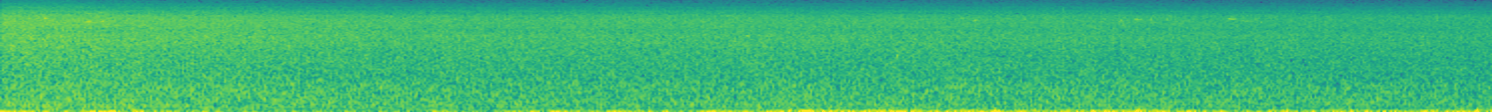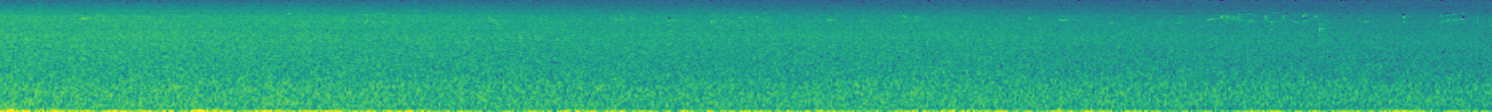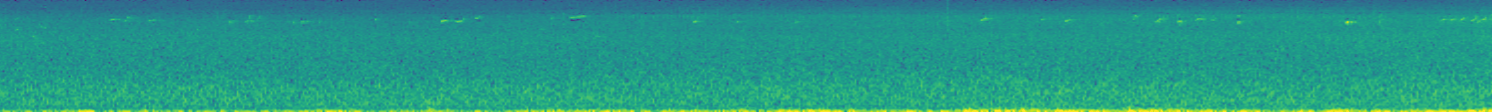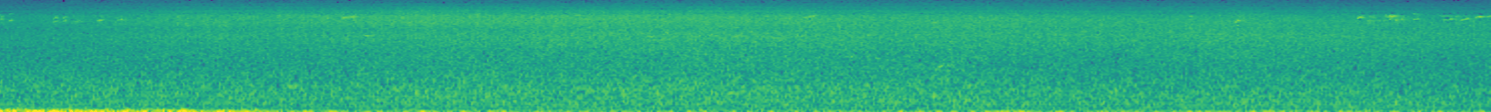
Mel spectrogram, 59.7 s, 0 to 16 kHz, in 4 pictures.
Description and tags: Early autumn forest. Noise. Wind in the trees. Birds.
Recorded: 2013-09-15.
XY-stereo.
Recorder: Tascam DR-40
nature, ambiance, forest, field-recording, noise, atmosphere, soundscape, ambience, trees, ambient, wind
